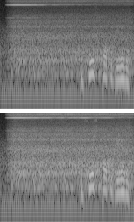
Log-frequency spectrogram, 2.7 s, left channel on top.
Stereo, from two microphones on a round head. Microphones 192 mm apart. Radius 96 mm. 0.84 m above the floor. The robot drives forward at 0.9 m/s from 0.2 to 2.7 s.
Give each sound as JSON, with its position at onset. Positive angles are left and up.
{"t": 1.6, "sound": "a man speaking", "side_deg": -85}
